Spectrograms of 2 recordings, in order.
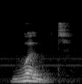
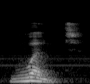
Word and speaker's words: won't: I know it's difficult and very difficult to hear sometimes the way we say it, but the way you should say it is won't, as in O, won't.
